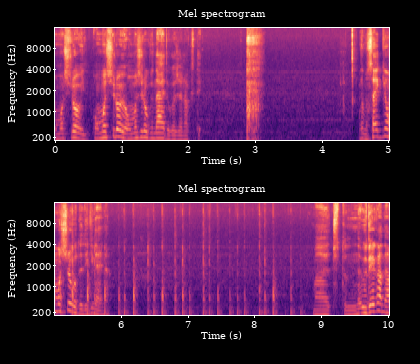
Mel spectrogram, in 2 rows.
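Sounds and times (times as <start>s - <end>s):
faint low steady hum: 0.0s - 10.0s.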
